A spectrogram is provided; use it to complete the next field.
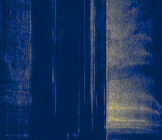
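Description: Faint mouth clicks in near silence, then one loud slurping sip of hot coffee that hisses on for about a second before stopping.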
